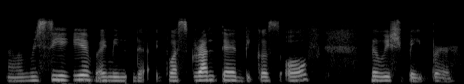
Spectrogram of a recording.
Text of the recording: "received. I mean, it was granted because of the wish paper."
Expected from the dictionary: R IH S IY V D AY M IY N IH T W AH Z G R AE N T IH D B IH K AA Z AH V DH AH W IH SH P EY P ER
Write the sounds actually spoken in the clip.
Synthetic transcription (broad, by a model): R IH S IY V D AY M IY N IH T W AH S G R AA N T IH D B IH K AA S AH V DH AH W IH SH P EY P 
